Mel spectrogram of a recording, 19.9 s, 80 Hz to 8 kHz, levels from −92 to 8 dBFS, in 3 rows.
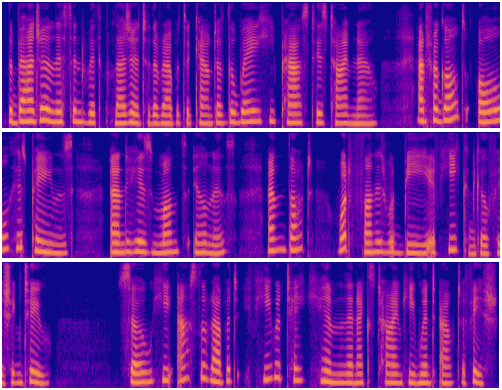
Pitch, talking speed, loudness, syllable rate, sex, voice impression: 225 Hz, 170 wpm, -21 LUFS, 4.2 syllables/s, female, feminine, adult-like, slightly cute, slightly calm, slightly friendly, reassuring, slightly kind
